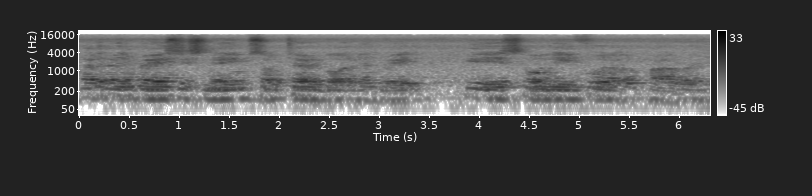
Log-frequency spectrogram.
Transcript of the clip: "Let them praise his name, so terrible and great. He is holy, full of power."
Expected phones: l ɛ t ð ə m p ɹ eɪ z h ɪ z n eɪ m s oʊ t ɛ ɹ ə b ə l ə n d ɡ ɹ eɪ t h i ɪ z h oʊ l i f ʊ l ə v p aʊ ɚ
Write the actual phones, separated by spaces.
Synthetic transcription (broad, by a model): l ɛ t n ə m b ɹ eɪ s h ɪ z n eɪ m s oʊ t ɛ ɹ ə b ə l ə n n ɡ ɹ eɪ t h i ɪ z oʊ l i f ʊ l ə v p aʊ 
